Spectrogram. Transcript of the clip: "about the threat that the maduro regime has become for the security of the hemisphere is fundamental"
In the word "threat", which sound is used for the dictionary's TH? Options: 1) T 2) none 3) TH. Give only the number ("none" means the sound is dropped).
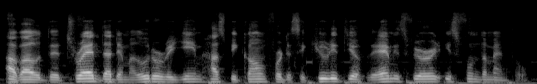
1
